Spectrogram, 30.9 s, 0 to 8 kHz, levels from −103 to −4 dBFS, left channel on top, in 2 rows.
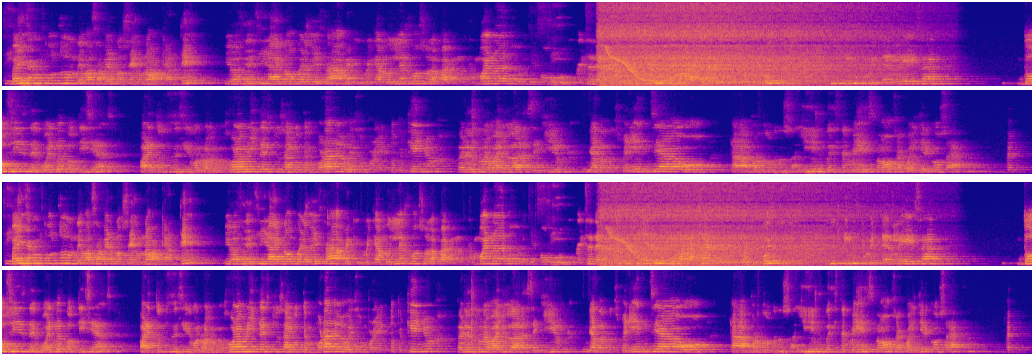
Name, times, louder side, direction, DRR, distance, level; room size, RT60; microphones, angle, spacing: voice 1, 0.1-2.9 3.3-7.6 8.1-10.7 11.1-11.9 12.3-14.1 15.2-17.1 17.5-22.0 22.3-23.9 24.2-26.0 26.4-29.8, right 2 dB, 90° right, 3 dB, 0.4 m, -28 dB
voice 2, 3.4-3.8 7.6-8.4 11.2-11.6 17.8-18.2 24.1-24.4 26.5-27.2 29.9-30.5, right 1 dB, 30° right, 2 dB, 0.4 m, -44 dB
sound 1, 8.9-13.9, left 2 dB, 85° left, 0.6 m, -30 dB
2.9 x 2.2 x 3.6 m, 1.2 s
head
